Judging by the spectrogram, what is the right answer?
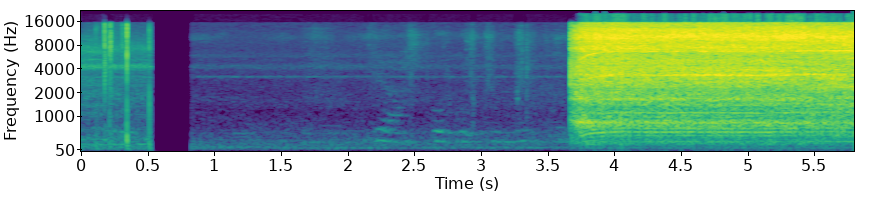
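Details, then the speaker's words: Maktec MT90 angle grinder starting with a loud, rough, heavy growl; late carbon brush replacement left the armature commutator worn and uneven, and a replacement armature has been bought. "Nah jadi suaranya agak e ngorok terus agak berat juga jadi ini dikarenakan Saya meng ee telat mengganti karbon brush jadi merusak si armatur itu jadi Ee tidak rata ya"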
